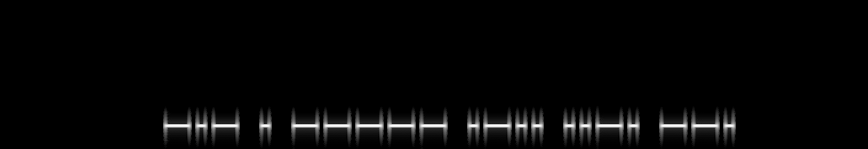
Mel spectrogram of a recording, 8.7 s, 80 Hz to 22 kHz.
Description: Morse code, heard as a keyed tone, about 15 wpm, 700 Hz. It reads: KE0LFG
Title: USA Call Signs - 6 Characters - Repeated 2x - 15wpm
